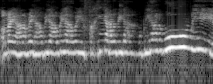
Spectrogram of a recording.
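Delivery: mock very high, thrilled, excited screaming. Retelling forcing something back through the car window, retelling excited screaming. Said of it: "I'm now screaming because it is so close".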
